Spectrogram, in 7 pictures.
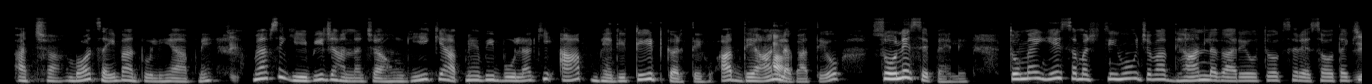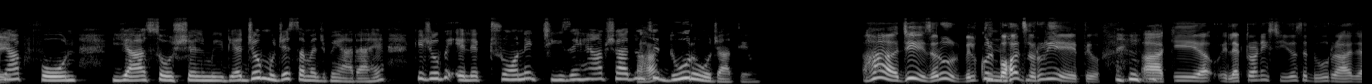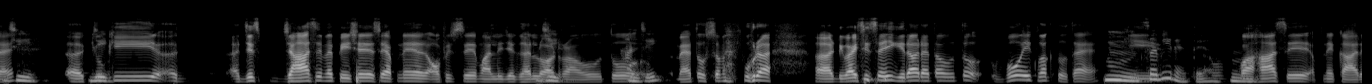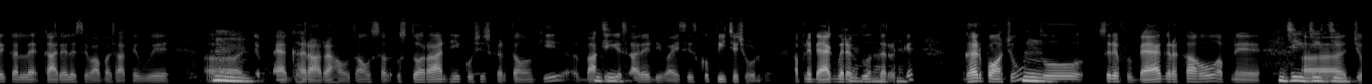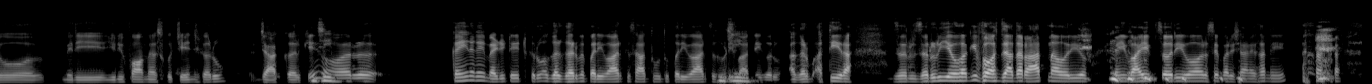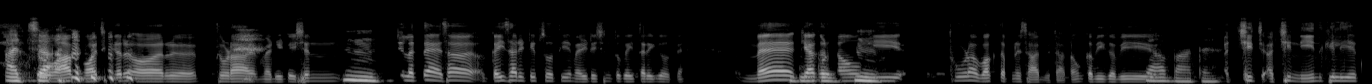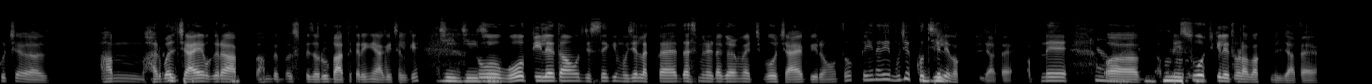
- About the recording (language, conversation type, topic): Hindi, podcast, नींद बेहतर करने के लिए आपके सबसे काम आने वाले सुझाव क्या हैं?
- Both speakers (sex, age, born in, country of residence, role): female, 30-34, India, India, host; male, 35-39, India, India, guest
- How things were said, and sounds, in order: in English: "मेडिटेट"; in English: "इलेक्ट्रॉनिक"; chuckle; in English: "इलेक्ट्रॉनिक्स"; in English: "ऑफ़िस"; laughing while speaking: "समय पूरा"; in English: "डिवाइसेस"; chuckle; tapping; in English: "डिवाइसेस"; other background noise; in English: "यूनिफ़ॉर्म"; in English: "चेंज़"; in English: "मेडिटेट"; laughing while speaking: "बहुत ज़्यादा"; in English: "वाइफ़"; laugh; laugh; laughing while speaking: "अच्छा"; laugh; in English: "मेडिटेशन"; in English: "टिप्स"; in English: "मेडिटेशन"; in English: "हर्बल"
